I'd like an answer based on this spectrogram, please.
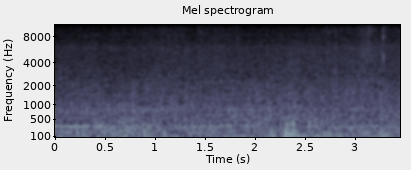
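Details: Steady low rumbling noise like wind buffeting or distant surf fills the recording. No animal call can be picked out.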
